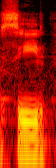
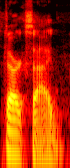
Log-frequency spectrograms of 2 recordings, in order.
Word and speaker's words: Darkseid: I'm sorry, Seed. I know it kind of spelled like that, but it's Darkseid.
